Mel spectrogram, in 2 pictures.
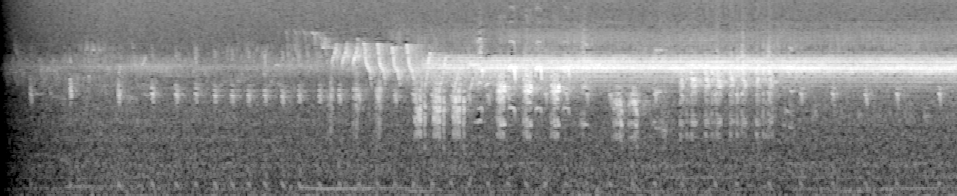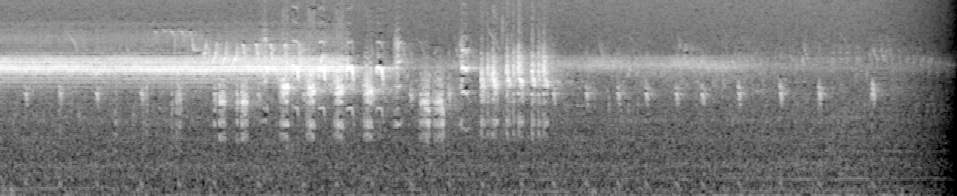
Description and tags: Evening conversation between birds on the lake.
